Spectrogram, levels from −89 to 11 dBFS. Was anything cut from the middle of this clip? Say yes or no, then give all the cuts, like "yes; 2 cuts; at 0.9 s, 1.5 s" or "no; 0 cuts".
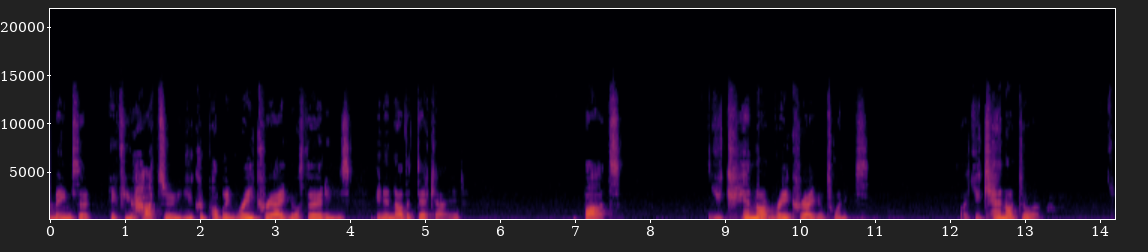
no; 0 cuts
